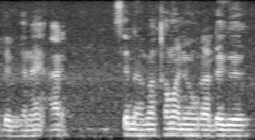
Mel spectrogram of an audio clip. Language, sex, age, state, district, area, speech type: Bodo, male, 18-30, Assam, Kokrajhar, rural, spontaneous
